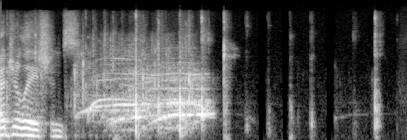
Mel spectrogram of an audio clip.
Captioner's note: crowd cheers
